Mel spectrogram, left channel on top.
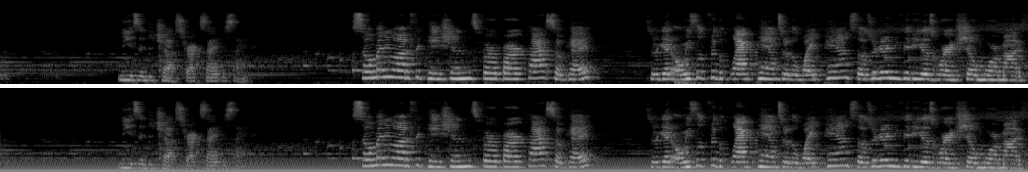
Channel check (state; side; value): noise; right; hum, 4 dB below the sound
